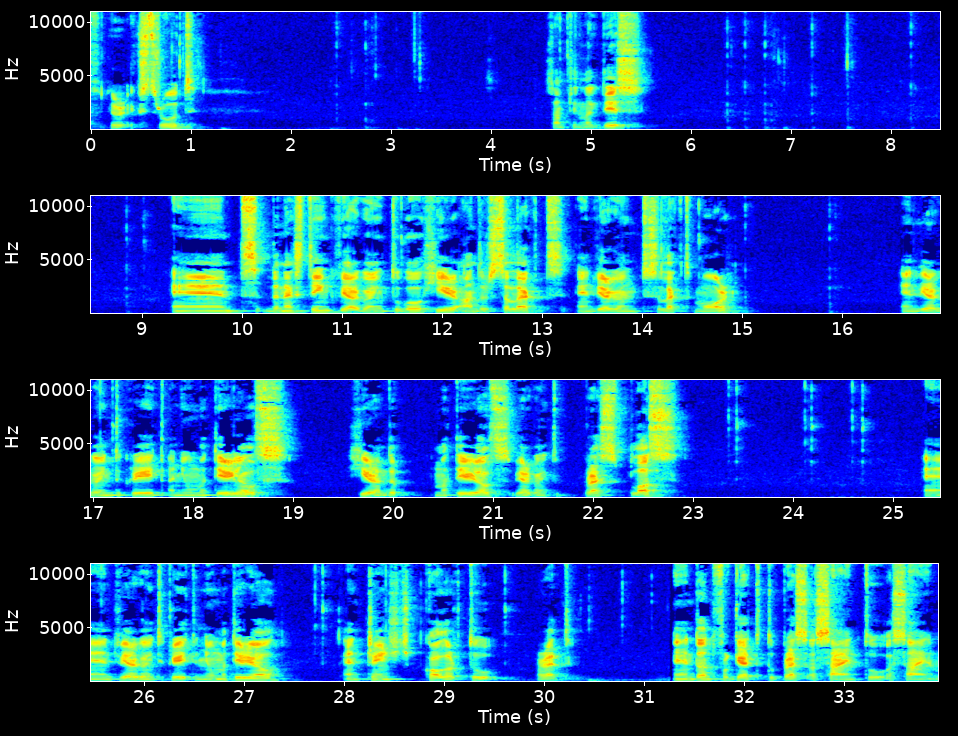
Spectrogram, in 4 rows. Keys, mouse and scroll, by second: 1.0 super+z, 2.5 middle click, 3.1 e, 5.0 middle click, 6.5 middle click, 7.2 shift+middle click, 7.7 scroll down 2, 8.2 middle click, 11.5 click, 15.0 middle click, 17.0 click, 22.6 click, 23.3 click, 24.1 click, 24.6 click, 25.6 click, 27.7 click, 32.7 click.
